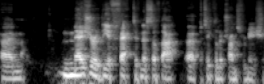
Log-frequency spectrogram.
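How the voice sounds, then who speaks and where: A man talks with a Northern Irish accent. His pitch is fairly low. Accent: Northern Irish twang. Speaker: education technology presenter, former local authority digital lead. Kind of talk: webinar presentation. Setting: online webinar. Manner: hesitant, many fillers and repeated words.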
